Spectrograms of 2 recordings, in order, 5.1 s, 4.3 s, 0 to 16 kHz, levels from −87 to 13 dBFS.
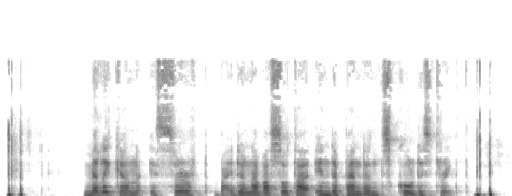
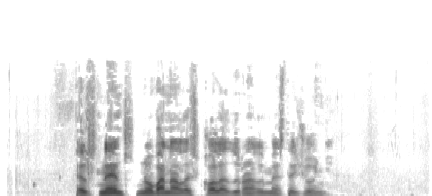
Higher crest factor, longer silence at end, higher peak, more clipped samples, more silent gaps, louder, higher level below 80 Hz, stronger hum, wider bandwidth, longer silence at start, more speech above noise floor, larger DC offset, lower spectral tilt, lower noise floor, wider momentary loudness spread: about the same, 18 dB vs 22 dB; second, 0.15 s vs 1.1 s; second, -6 dBFS vs 0 dBFS; neither; neither; second, -25 LUFS vs -21 LUFS; first, -54 dBFS vs -62 dBFS; neither; about the same, 11.5 kHz vs 11.5 kHz; second, 0.1 s vs 0.75 s; about the same, 49 dB vs 48 dB; neither; about the same, -6 dB/octave vs -5 dB/octave; first, -73 dBFS vs -69 dBFS; second, 11 LU vs 17 LU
